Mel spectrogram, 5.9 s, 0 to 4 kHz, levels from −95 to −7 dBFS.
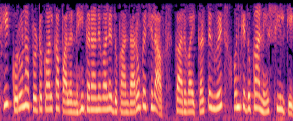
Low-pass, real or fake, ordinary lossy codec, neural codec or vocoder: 3.6 kHz; real; none; none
